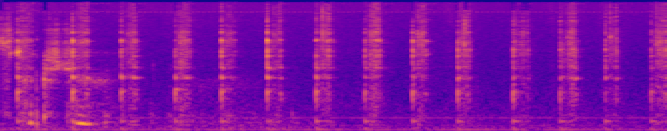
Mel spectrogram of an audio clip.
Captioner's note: scratching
